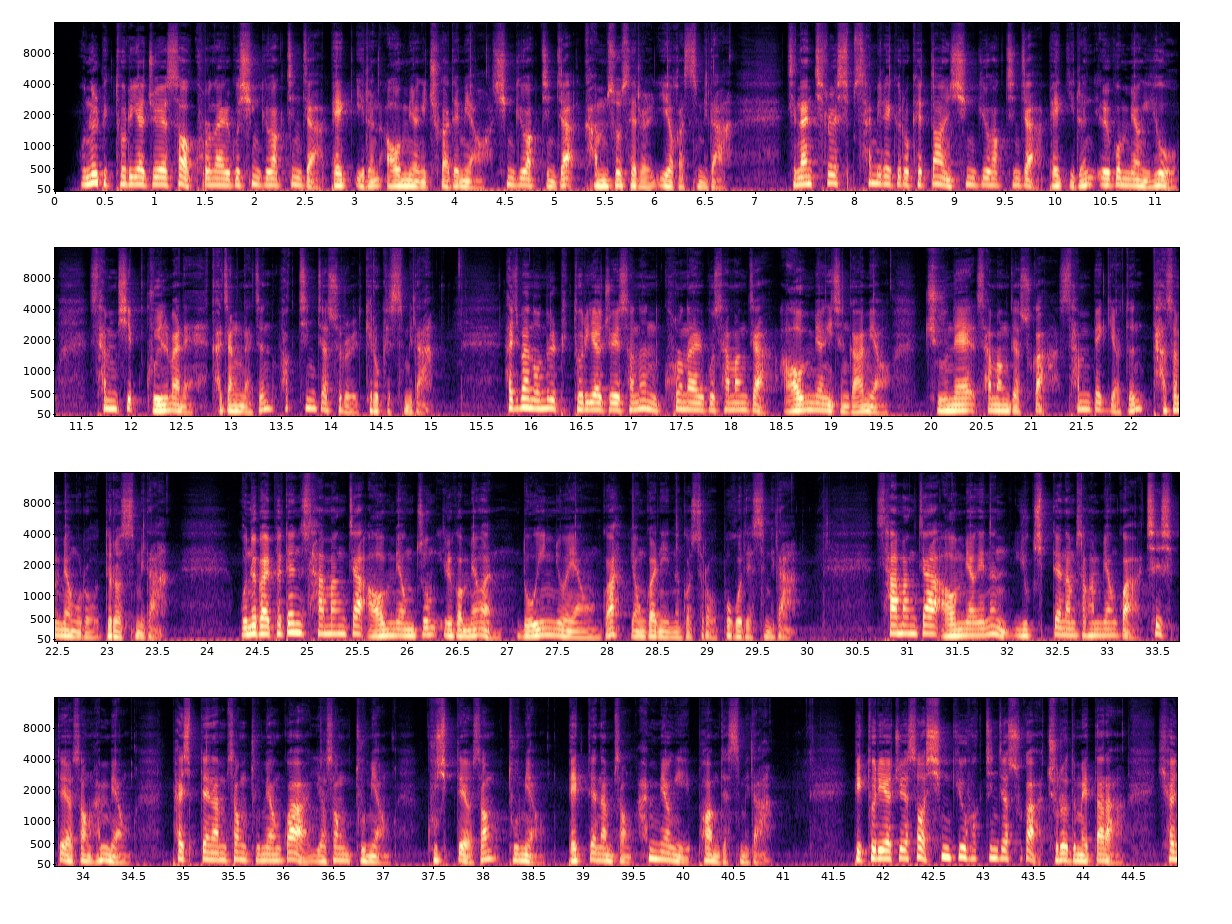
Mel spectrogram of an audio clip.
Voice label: audio news korean; SBS Korean; 650만 명 인구 VIC, ‘코로나19 검사 200만 건 넘어서’… “금요일 신규 확진자 39일 만에 최저”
